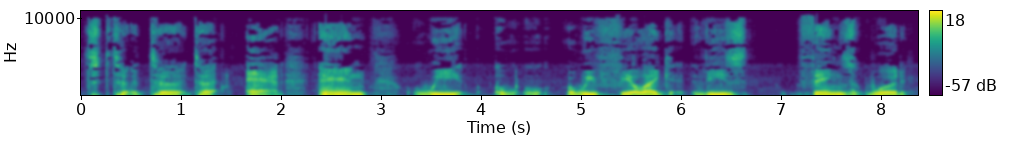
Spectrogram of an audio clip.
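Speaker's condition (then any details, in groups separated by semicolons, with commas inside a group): Stuttering; stuttering since childhood; anticipatory worry about stuttering, sometimes months ahead; repeated sounds, repeated words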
